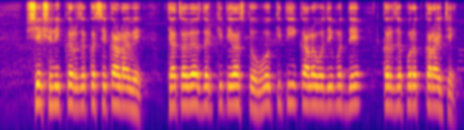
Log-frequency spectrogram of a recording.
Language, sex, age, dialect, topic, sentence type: Marathi, male, 18-24, Standard Marathi, banking, question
